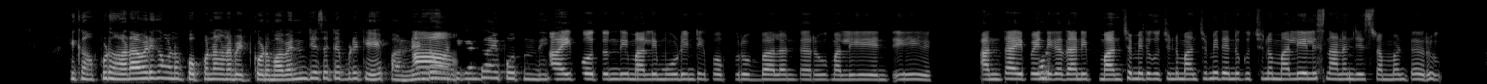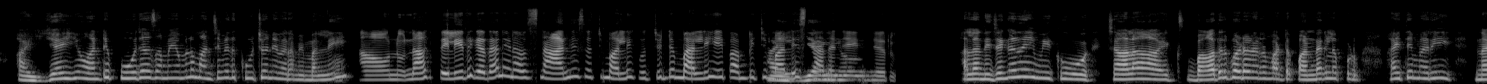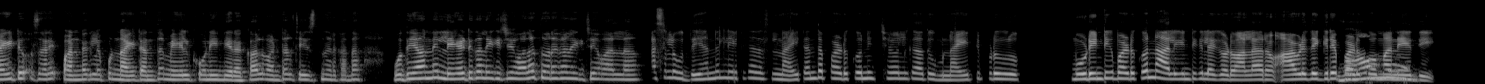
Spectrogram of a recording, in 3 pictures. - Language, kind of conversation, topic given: Telugu, podcast, విభిన్న వయస్సులవారి మధ్య మాటలు అపార్థం కావడానికి ప్రధాన కారణం ఏమిటి?
- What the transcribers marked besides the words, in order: tapping; other background noise; in English: "నైట్"; in English: "నైట్"; in English: "లేట్‌గా"; in English: "లేట్"; in English: "నైట్"; in English: "నైట్"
